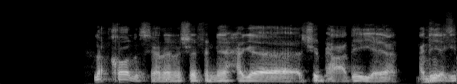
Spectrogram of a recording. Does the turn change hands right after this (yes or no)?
yes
